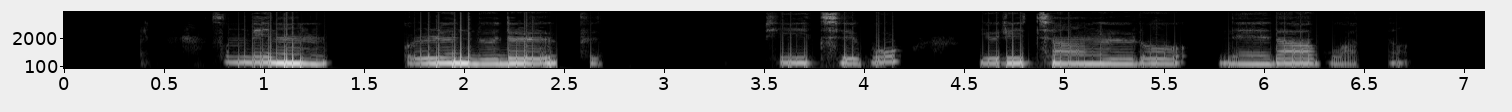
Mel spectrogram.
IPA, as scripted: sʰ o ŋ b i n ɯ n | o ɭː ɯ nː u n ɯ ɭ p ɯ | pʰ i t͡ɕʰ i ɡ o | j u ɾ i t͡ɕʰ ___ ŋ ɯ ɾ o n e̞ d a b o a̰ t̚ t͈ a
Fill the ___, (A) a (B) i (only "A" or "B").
A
